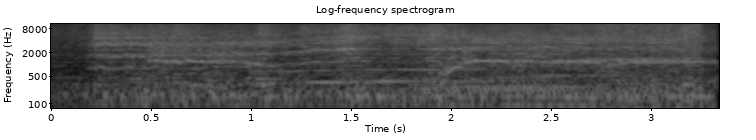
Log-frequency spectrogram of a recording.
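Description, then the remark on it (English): A motorbike crashes and skids at a roundabout, its rider flying off, a loud, sustained burst of scraping and clattering noise with a sliding metallic whine running through it for about three seconds. “At the roundabout, the biker comes flying off his bike.”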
